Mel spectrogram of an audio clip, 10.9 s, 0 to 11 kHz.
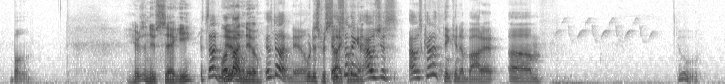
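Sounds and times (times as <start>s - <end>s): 
speech: 0.2s - 0.6s, 1.9s - 8.2s, 10.2s - 10.6s
bird chirping: 2.0s - 4.0s, 8.2s - 10.2s.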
